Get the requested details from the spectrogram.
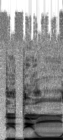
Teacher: یہاں نون تنوین کا ادغام مع الغنہ ہے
